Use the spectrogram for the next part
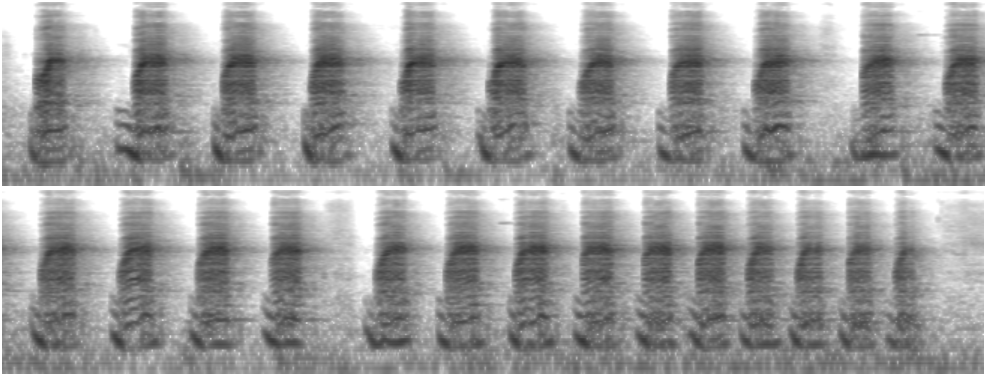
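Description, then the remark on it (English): A duck call is blown loudly while the caller vibrates the larynx, making about two dozen nasal quacks in a steady, even rhythm that tightens slightly toward the end, with no other sounds. “You could probably hear that over the video in my throat, and I'm vibrating the larynx right there, getting that quack.”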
